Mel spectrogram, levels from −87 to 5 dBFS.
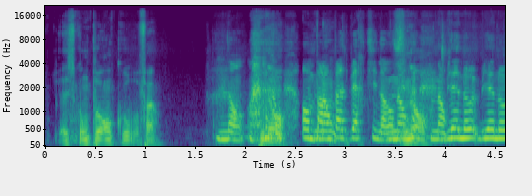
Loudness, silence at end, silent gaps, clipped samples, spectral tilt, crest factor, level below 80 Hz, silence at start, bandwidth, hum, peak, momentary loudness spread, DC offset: -15 LUFS; 0 s; none; under 0.1%; -5 dB/octave; 14 dB; -42 dBFS; 0.15 s; 19 kHz; none; -2 dBFS; 9 LU; under 0.1%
